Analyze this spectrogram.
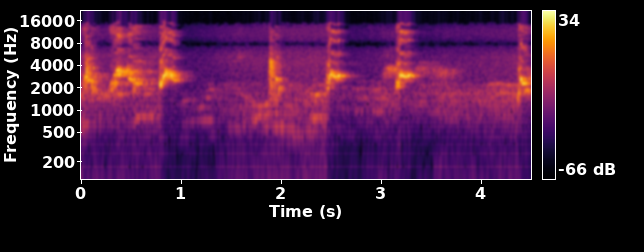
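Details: Red-whiskered bulbul (jambul) with growing tail feathers, a keke competition bird; short rising and falling whistled phrases repeated about once a second, with slurred lower notes between.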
